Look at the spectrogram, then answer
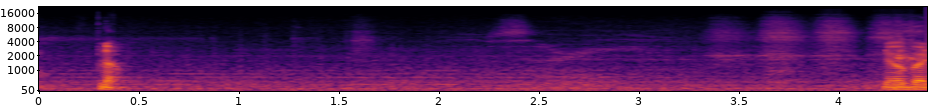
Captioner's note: whispering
